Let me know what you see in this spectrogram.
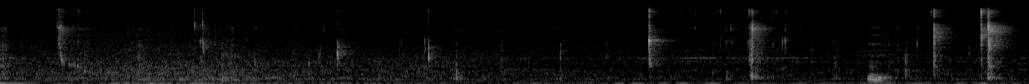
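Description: Close-miked chewing and wet mouth smacks of pounded yam fufu with black soup, eaten by hand, with scattered sharp clicks and smacks, the loudest near the end.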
